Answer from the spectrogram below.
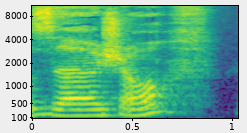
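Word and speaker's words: Xerjoff: They're really old school, incredibly bougie, called Zerjoff. – Spell that for me. – It's with an X. X-E-R-J-O-F-F.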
